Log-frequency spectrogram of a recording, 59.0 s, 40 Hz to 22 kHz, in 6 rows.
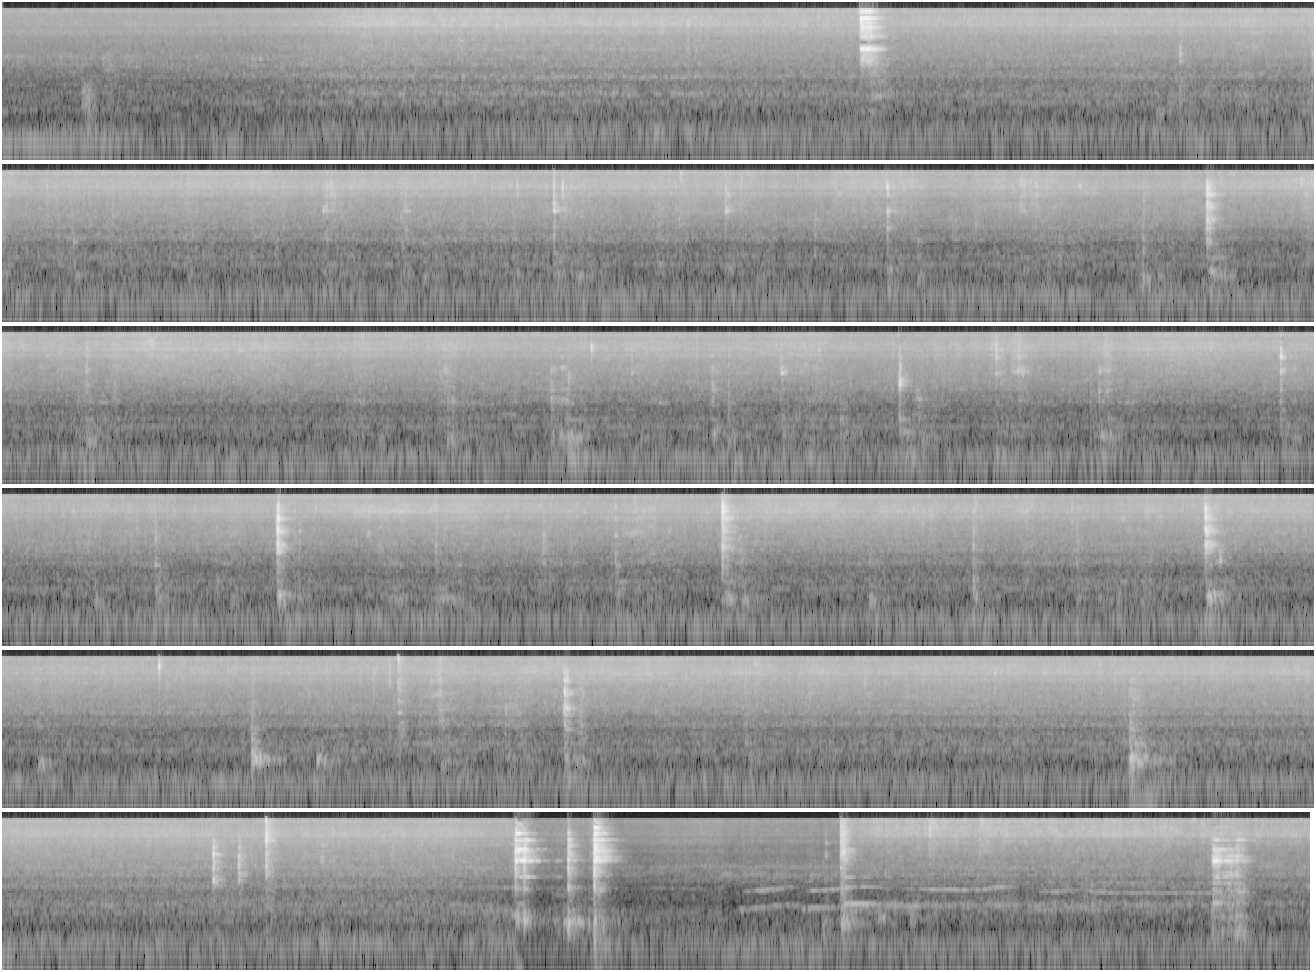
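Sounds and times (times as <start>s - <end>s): chicken sizzling in a pan: 0.0s - 59.0s
spatula scraping pan: 9.7s - 38.9s, 41.3s - 43.9s.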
